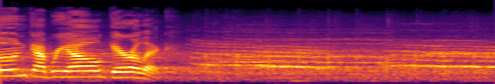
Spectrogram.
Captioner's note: cheering and applause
